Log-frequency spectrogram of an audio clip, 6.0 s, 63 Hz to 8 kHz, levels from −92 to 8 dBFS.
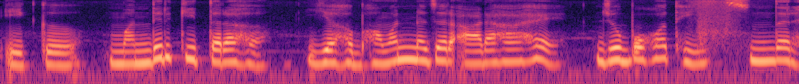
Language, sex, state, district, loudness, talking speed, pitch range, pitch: Hindi, female, Bihar, West Champaran, -16 LUFS, 140 wpm, 210-255 Hz, 230 Hz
